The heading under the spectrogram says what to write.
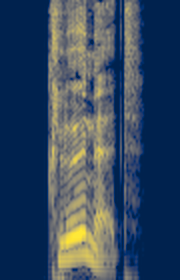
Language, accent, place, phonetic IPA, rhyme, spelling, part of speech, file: German, Germany, Berlin, [ˈkløːnət], -øːnət, klönet, verb, De-klönet.ogg
- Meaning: second-person plural subjunctive I of klönen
